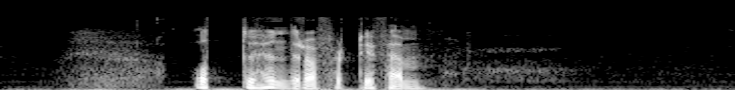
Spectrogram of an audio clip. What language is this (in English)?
Norwegian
